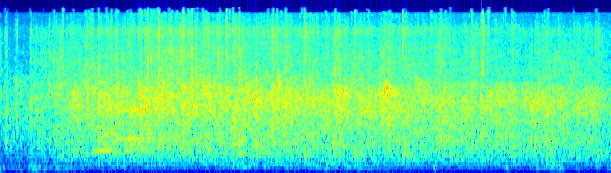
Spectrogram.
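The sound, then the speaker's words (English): Sustained applause from a large audience, a dense, steady wash of clapping that swells quickly and holds at full strength for several seconds without any speech over it. “Give it up one more time.”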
